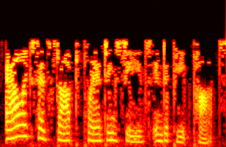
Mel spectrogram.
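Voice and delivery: usual speaking voice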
